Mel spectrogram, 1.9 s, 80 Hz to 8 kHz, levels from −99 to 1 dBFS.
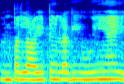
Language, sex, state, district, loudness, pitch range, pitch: Hindi, female, Uttar Pradesh, Hamirpur, -29 LUFS, 245-260 Hz, 255 Hz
